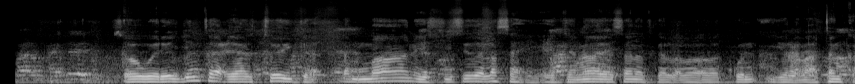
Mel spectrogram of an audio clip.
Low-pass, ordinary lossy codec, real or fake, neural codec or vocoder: none; none; fake; vocoder, 44.1 kHz, 128 mel bands, Pupu-Vocoder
